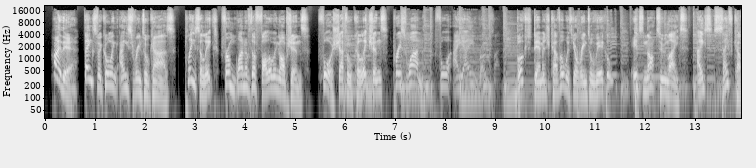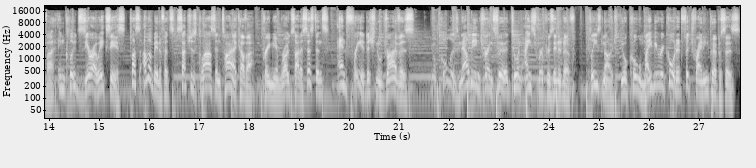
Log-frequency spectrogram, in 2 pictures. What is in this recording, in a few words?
NZ Male Voice Talent Phone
